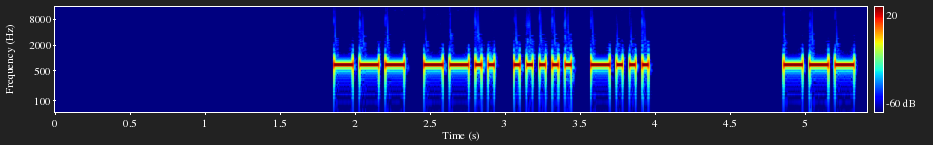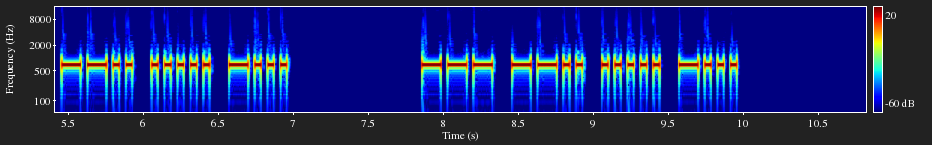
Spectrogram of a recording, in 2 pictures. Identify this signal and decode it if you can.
Morse code, heard as a keyed tone, about 28 wpm, 700 Hz. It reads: OZ5B OZ5B OZ5B
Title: DXCC-100 Call Signs - 4 Characters - Repeated 3x - 28wpm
